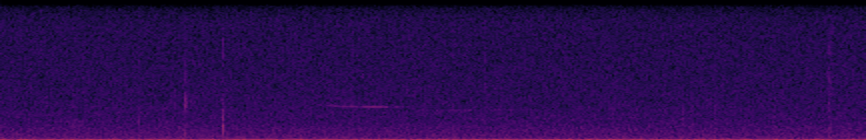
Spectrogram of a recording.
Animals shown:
Black-capped Chickadee (Poecile atricapillus)

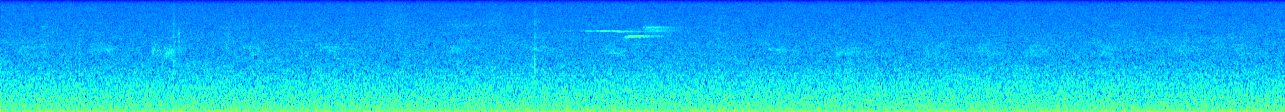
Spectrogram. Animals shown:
Black-throated Green Warbler (Setophaga virens), Scarlet Tanager (Piranga olivacea)

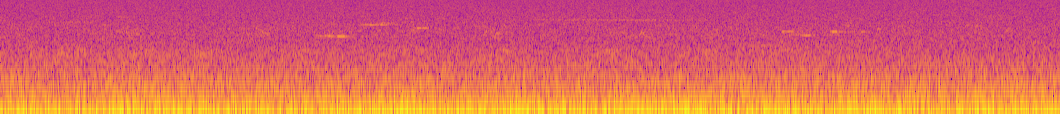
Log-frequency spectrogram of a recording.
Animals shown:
Red-eyed Vireo (Vireo olivaceus), Dark-eyed Junco (Junco hyemalis), Hermit Thrush (Catharus guttatus)

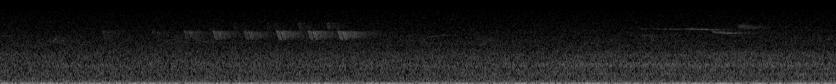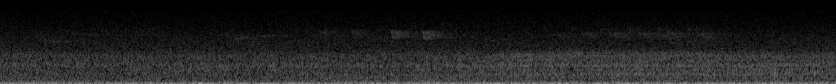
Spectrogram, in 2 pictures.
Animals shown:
Blue-headed Vireo (Vireo solitarius), Ovenbird (Seiurus aurocapilla), Black-throated Green Warbler (Setophaga virens)

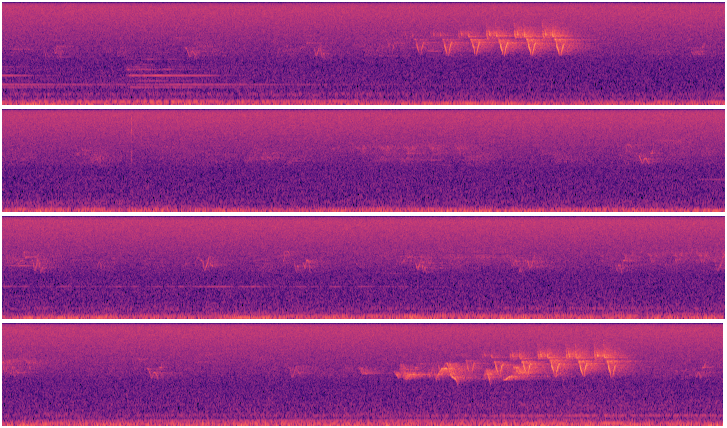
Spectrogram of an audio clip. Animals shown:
Red-eyed Vireo (Vireo olivaceus), Scarlet Tanager (Piranga olivacea), Ovenbird (Seiurus aurocapilla)

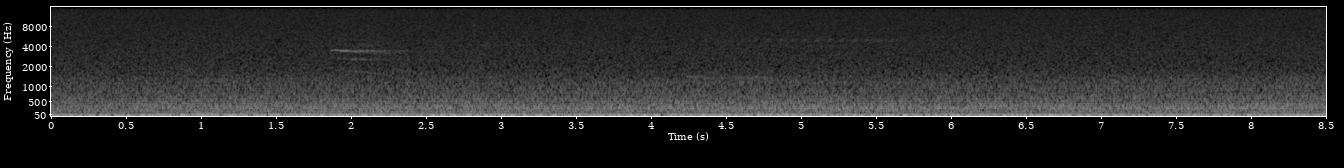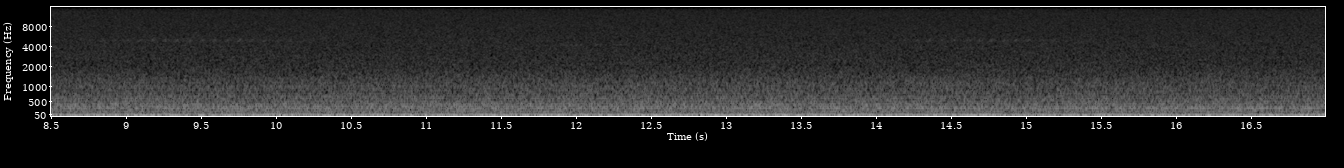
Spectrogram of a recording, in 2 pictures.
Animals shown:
Blue Jay (Cyanocitta cristata), Dark-eyed Junco (Junco hyemalis)

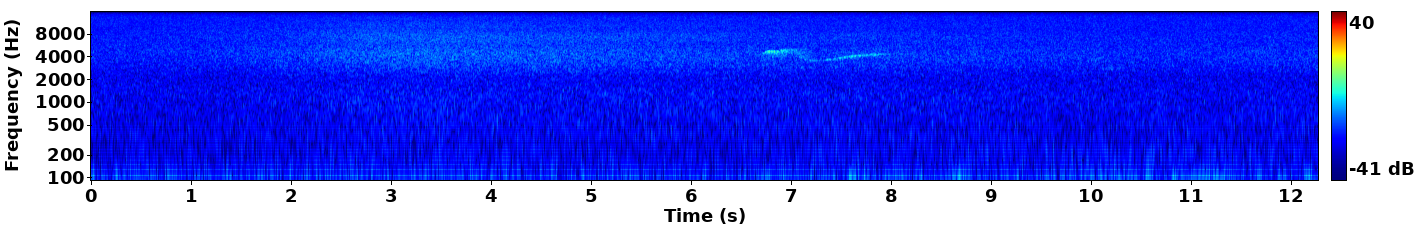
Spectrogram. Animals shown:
Eastern Wood-Pewee (Contopus virens)

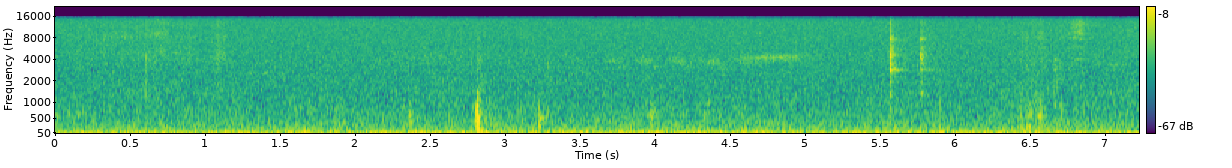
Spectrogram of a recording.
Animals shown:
Black-throated Blue Warbler (Setophaga caerulescens)

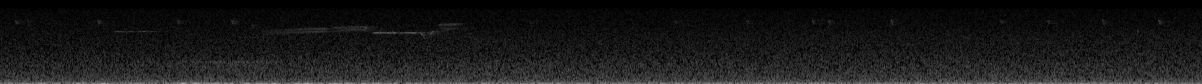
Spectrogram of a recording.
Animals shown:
Black-throated Green Warbler (Setophaga virens)

